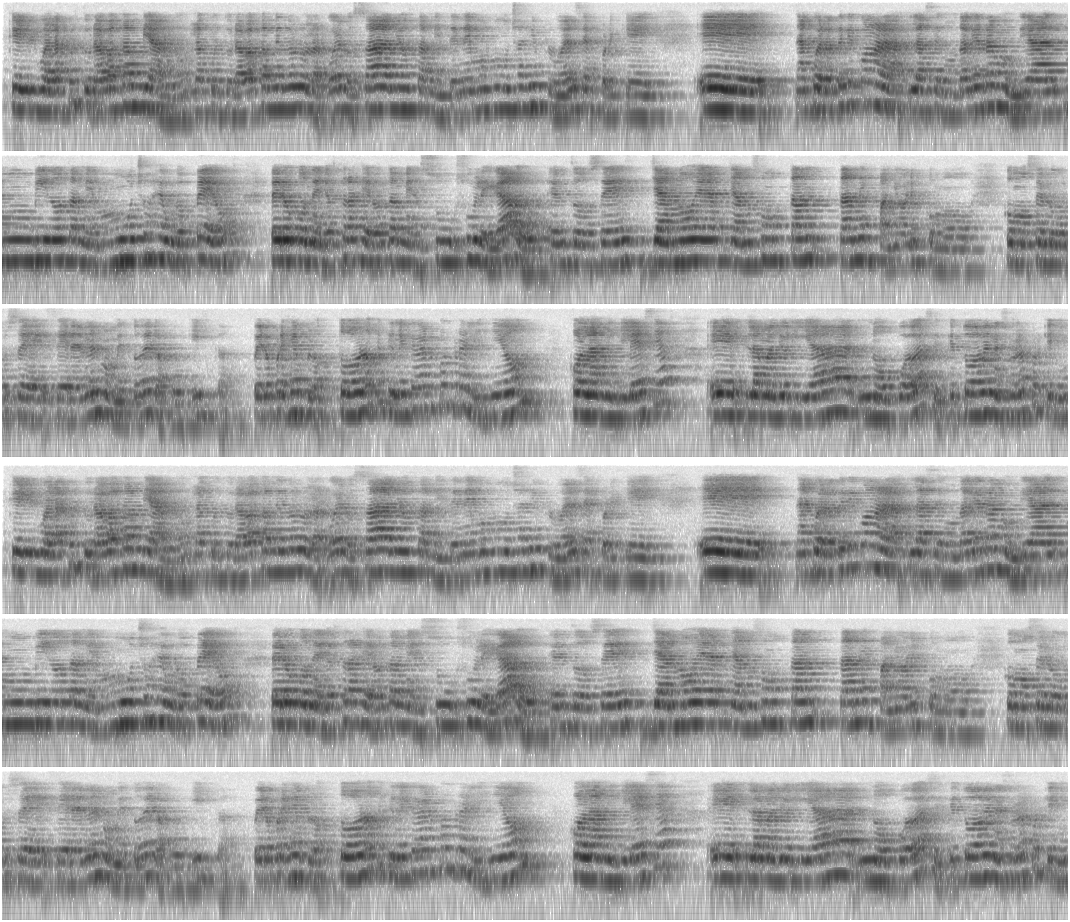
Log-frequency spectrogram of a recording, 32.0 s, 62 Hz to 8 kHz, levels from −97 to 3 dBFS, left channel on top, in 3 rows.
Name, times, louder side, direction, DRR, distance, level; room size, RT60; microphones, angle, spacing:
voice 1, 0.1-7.7 7.9-26.6 27.0-31.9, left 2 dB, 55° left, 1 dB, 0.8 m, -28 dB
4.0 x 3.5 x 2.9 m, 0.79 s
head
